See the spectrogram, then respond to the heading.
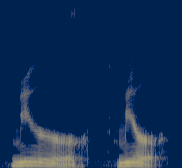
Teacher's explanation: I have to pronounce it with two syllables mirror mirror so don't pronounce it with one syllable Mir like beer and fear pronounce it with two syllables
